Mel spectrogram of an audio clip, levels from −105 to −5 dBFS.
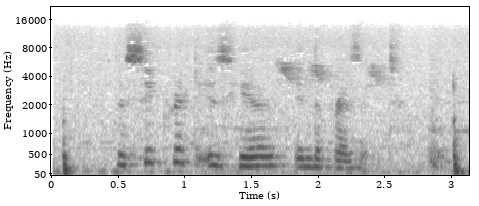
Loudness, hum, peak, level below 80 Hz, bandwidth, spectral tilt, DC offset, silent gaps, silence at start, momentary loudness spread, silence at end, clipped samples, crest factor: -43 LUFS; none; -26 dBFS; -62 dBFS; 14.5 kHz; -5 dB/octave; under 0.1%; none; 0.05 s; 15 LU; 0 s; under 0.1%; 18 dB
